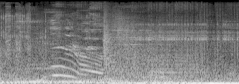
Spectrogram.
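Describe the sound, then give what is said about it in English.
A machine explodes with a sudden loud burst, followed by a heavy, sustained low rumble. “Everyone else, clear the room. The machine is about to detonate.”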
